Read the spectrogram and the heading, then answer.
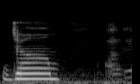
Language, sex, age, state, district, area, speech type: Kashmiri, female, 18-30, Jammu and Kashmir, Baramulla, rural, read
